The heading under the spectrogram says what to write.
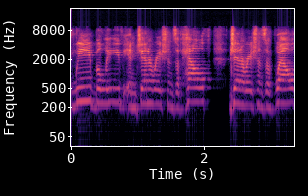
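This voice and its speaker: A woman's high-pitched voice, bright and sharp in tone, with ordinary pitch variation. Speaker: network marketing presenter, health coach. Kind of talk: sales pitch. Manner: fast; animated.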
